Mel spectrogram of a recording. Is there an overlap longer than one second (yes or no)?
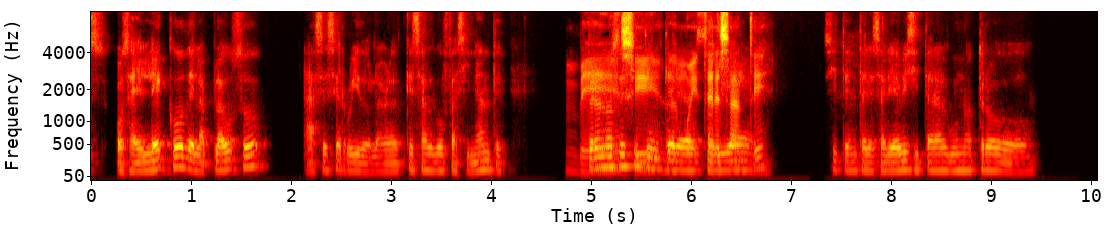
yes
